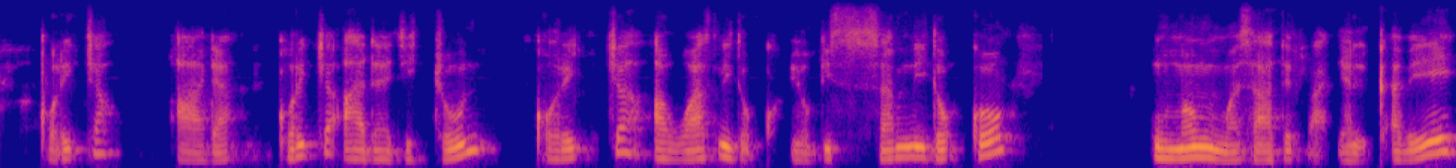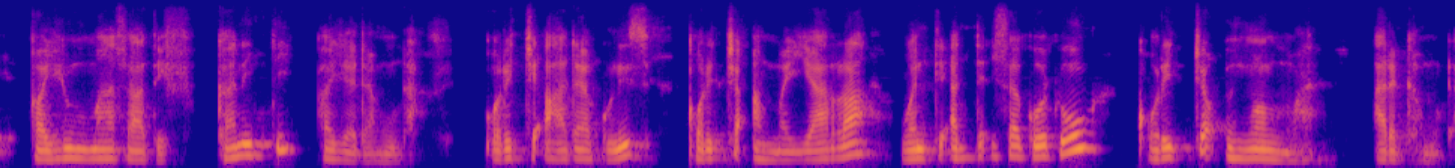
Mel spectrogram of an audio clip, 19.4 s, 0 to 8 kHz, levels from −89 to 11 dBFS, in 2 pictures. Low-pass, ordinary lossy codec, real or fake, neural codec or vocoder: 7.2 kHz; Opus, 32 kbps; fake; codec, 16 kHz, 2 kbps, FunCodec, trained on LibriTTS, 25 frames a second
